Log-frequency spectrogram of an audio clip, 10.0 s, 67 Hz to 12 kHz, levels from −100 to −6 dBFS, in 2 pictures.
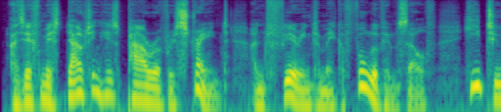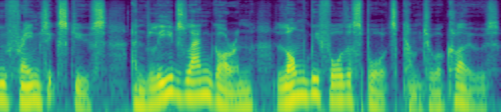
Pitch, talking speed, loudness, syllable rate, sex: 110 Hz, 180 wpm, -18 LUFS, 5.0 syllables/s, male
